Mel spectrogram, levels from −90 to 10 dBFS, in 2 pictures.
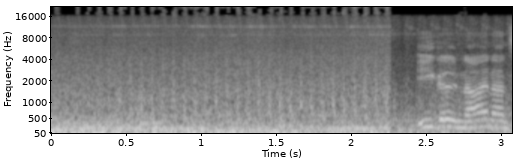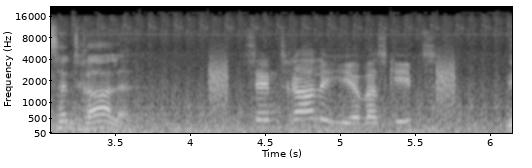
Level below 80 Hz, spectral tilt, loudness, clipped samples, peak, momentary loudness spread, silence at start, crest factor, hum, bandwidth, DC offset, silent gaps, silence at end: -24 dBFS; -5 dB/octave; -14 LUFS; under 0.1%; 0 dBFS; 7 LU; 0 s; 14 dB; none; over 20 kHz; under 0.1%; none; 0 s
